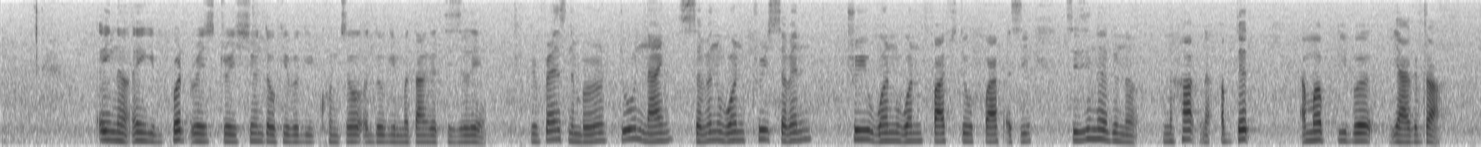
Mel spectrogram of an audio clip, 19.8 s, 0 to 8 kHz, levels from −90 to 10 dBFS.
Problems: background sounds at intervals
